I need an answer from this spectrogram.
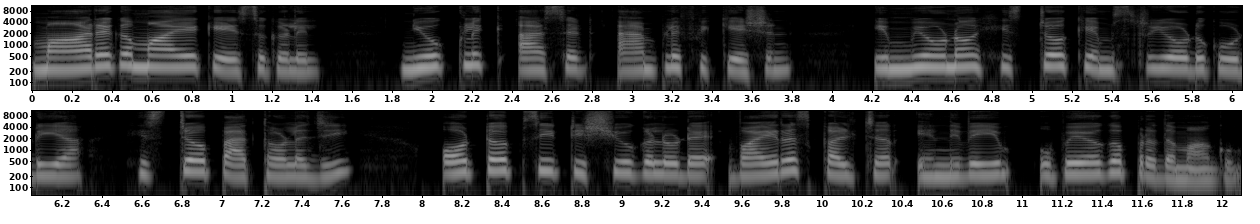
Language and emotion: Malayalam, neutral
